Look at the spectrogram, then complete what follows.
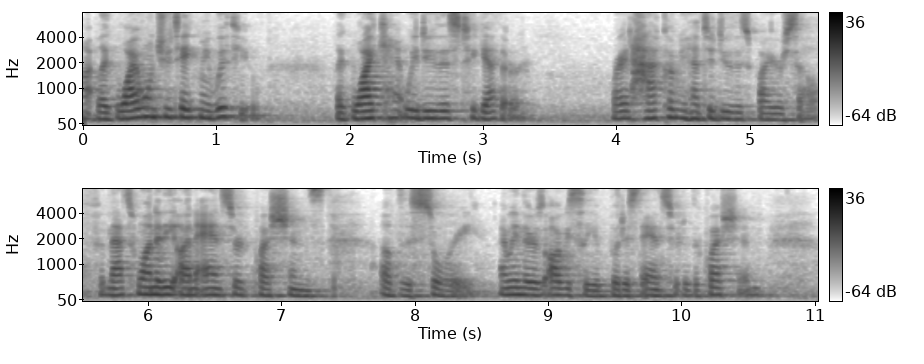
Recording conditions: live audience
